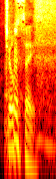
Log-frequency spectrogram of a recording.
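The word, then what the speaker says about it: José: Jose. – Yeah, how would you say it? – Jose. – Oh, Ooh. – Jose. It should be a bit more clipped from what I'm told.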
